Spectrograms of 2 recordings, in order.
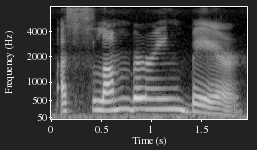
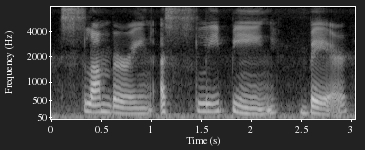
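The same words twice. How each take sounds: First: Said in the usual way. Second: Sleepy hush. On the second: Shown as a demonstration. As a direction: lull it softly like a sleeping bear.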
